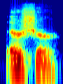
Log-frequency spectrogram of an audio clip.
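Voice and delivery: "Ayrshire" said as "air-sher", first part like air, ending like sure; slow and careful: "Ayrshire" as air-sher; correct Ayrshire. Shown as a demonstration. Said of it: "It's pronounced Ayrshire".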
